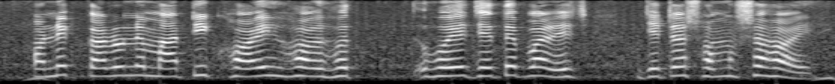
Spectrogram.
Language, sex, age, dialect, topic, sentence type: Bengali, female, 31-35, Northern/Varendri, agriculture, statement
